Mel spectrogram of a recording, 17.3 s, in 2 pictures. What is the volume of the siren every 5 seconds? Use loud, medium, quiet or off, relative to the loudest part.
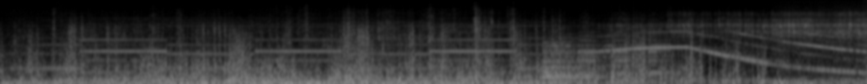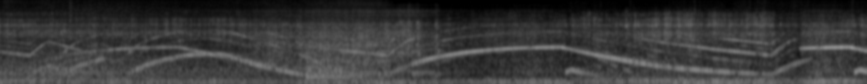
quiet, medium, loud, loud.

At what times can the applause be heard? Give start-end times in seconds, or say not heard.
not heard.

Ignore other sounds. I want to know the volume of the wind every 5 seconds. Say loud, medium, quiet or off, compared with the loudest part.
loud, medium, medium, quiet.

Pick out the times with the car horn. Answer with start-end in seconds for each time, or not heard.
5.4-6.8, 11.7-13.1.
